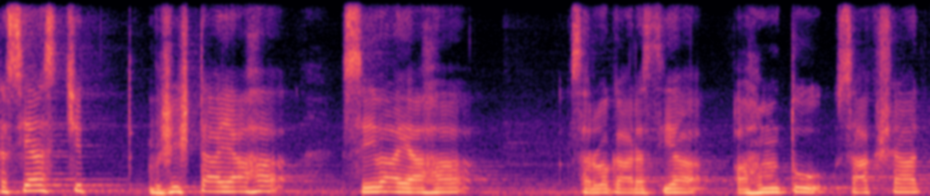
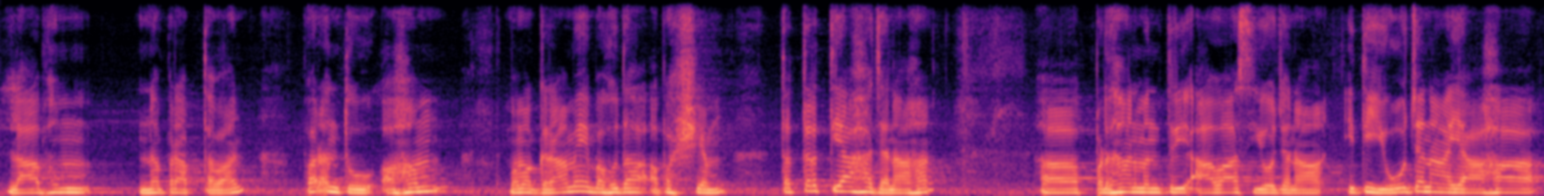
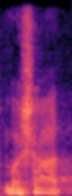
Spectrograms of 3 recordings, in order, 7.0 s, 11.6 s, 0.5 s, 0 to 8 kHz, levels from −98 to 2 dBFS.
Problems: none marked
